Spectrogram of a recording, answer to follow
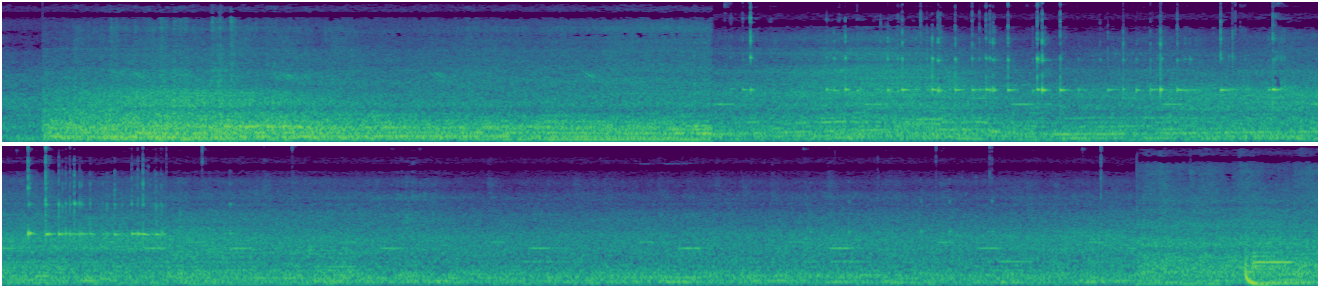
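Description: Background music, with ice cubes rattling and clinking in a glass of iced latte stirred with a straw, a run of light clinks from about a third of the way in to just past the middle.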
